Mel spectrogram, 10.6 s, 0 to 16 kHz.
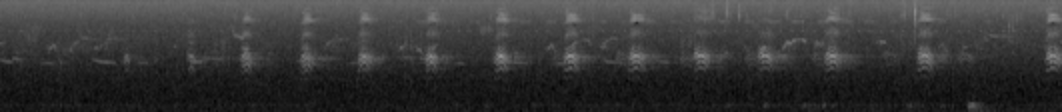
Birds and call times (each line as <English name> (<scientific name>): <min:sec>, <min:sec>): White-bellied Go-away-bird (Corythaixoides leucogaster): 0:03.6, 0:06.4, 0:09.3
